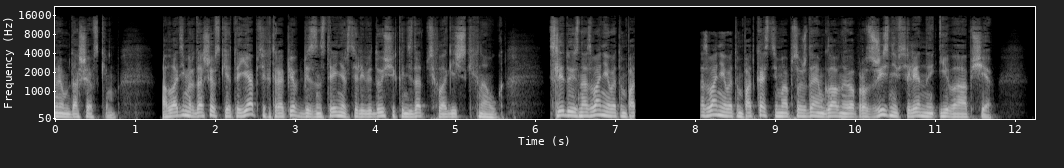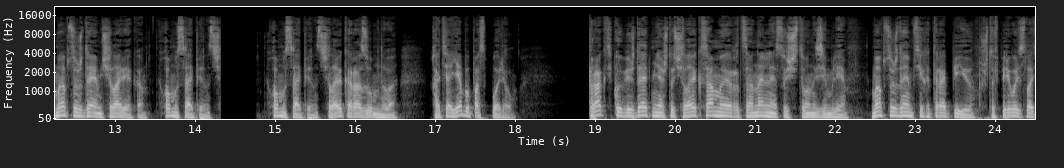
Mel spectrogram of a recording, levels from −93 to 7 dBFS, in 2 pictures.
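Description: Stream reconnects at 7.25 s and 14.32 s: each time the connection broke, the speech drops to silence for 0.8 s and then 0.42 s. A fresh decoder resumes the stream slightly behind, repeating 0.65 s and then 0.93 s already heard.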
